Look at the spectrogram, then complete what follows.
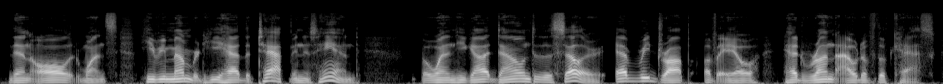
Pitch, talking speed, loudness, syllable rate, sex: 105 Hz, 195 wpm, -18 LUFS, 4.8 syllables/s, male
